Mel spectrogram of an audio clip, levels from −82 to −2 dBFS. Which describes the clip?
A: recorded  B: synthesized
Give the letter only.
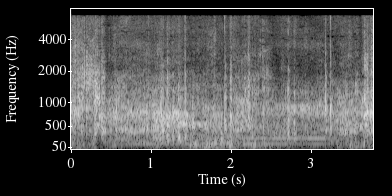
A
